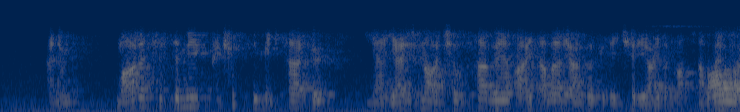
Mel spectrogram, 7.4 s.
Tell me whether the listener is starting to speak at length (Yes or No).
Yes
